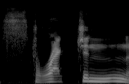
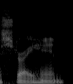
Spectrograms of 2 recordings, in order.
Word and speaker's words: Strachan: a straight hand um there's a c in it so it's either Strachan or Strachan uh if you want to be straight hand take the C out spell your name right if you want me to pronounce it that way uh but I did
